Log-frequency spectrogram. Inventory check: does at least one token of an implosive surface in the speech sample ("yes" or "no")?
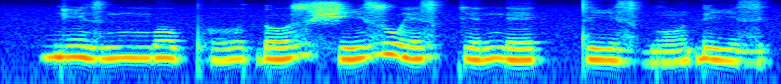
yes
